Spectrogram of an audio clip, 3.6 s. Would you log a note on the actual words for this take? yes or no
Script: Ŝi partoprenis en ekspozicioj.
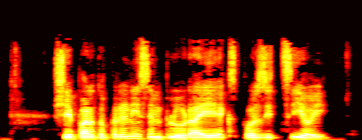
yes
